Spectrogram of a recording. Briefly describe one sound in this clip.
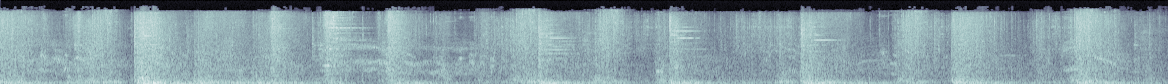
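Weapons clash and slash in a fight.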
